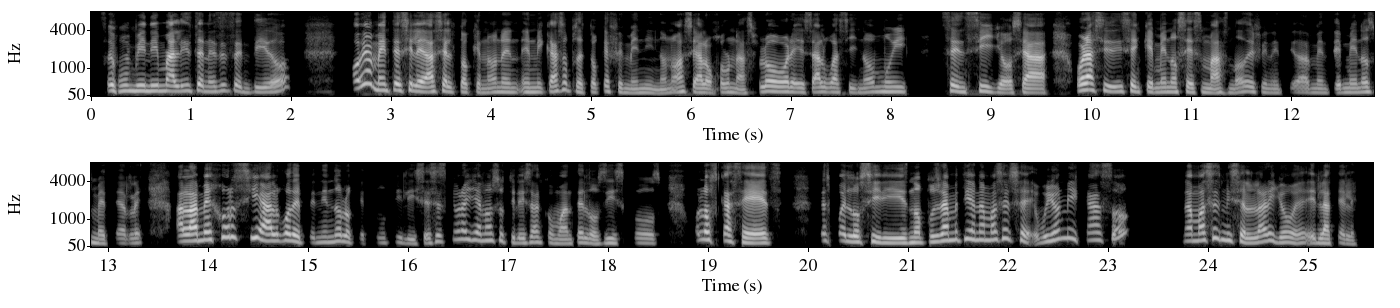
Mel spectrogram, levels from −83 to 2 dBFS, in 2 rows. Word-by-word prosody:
soy 205 0 0
muy 200 +2 -2
minimalista 195 0 +3
en 180 - -4
ese 190 +4 -6
sentido. 160 - -4 0.6
Obviamente, 225 - +3
sí 220 +2 0
le 185 - +5
das 170 +3 +5
el 170 -5 +1
toque, 155 -2 -4
¿no? 145 +2 -5
En 155 -1 -3
en 160 0 -2
mi 160 - -5
caso, 185 +10 0
pues, 165 -4 -3
el - - -22
toque 155 +3 -6
femenino, 135 -5 -7
¿no?, 135 - -5
o 165 - 0
sea, 145 - 0
a - - +2
lo 140 - 0
mejor 155 +4 -7
unas 130 -5 -5
flores, 170 -4 +1
algo 160 0 0
así, 150 -2 -7
¿no?, 150 +3 -6
muy 170 0 -4 0.3
sencillo, 170 -5 0
o 135 - -2
sea, 140 -1 +5 0.2
ahora 230 +2 +10
sí 210 -2 -3
dicen 175 0 -1
que 160 -1 -1
menos 160 +1 -2
es 150 -1 0
más, 140 -1 +1
¿no?, 145 +4 -6
definitivamente, 140 -4 -8
menos 150 +3 -4
meterle 155 +1 -6 0.3
a 210 - +4
la 230 +1 +11
mejor, 365 +8 +2
sí, 345 0 +1
algo, 235 -2 +5
dependiendo 185 0 -1
lo 200 -3 -1
que 150 - -20
tú 170 - -20
utilices. 160 -4 -9
Es 215 -1 -5
que 280 - -16
ahora 295 0 -1
ya 265 -3 -2
no 245 +1 -2
se 240 - -6
utilizan 175 0 -5
como 160 -5 -7
antes 145 +5 -3
los 140 -4 -5
discos 155 0 -8 0.3
o 255 - -12
los 275 -1 +2
cassettes, 165 -7 +3 0.4
después 245 -1 -5
los 200 -2 +3
CD's, 165 -5 +2
¿no? 180 0 +1
Pues, 200 +4 -2
realmente 265 +6 +3
nada 270 -2 +1
más 275 +3 -2
ese 295 -6 -2
bu 195 - -4
yo 260 +5 +2
en 305 - -4
mi 325 -3 -3
caso 265 - -4 0.5
nada 230 0 0
más 255 +5 +2
es 335 - 0
mi 260 -2 -1
celular 195 0 +1
y 245 - -2
yo, 180 -1 -1
eh, 160 +2 -5
y - - -2
la 155 -1 +3
tele. 135 -4 -9
175 Hz, 225 wpm, -24 LUFS, 155-215 Hz, 0.6 s, la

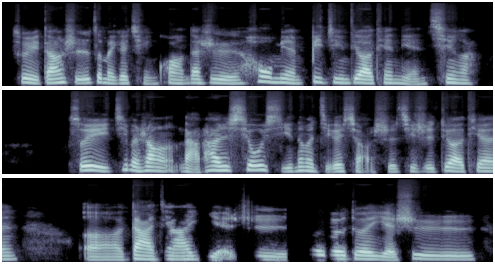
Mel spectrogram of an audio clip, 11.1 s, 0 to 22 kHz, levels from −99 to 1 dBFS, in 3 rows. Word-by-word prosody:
所 195 - 0
以 170 - +2
当 175 +4 +4
时 170 -3 -1
这 200 - 0
么 165 - 0
一 - - -5
个 160 - 0
情 140 -3 -10
况， 155 +1 -2
但 175 0 +1
是 160 -3 -1
后 225 +9 +1
面 180 -5 -1
毕 210 - -2
竟 180 -1 -3
第 180 +1 +3
2 165 - +8
天 170 +1 -4
年 130 -4 -7
轻 180 +5 -2
啊， 155 -2 -6 0.6
所 200 - +3
以 185 -5 +5
基 200 +10 -6
本 185 -4 +2
上 175 -3 +3
哪 150 - 0
怕 200 +1 +4
是 195 - +3
休 215 +3 +3
息 155 -7 -4
那 185 - -1
么 175 - +1
几 - - -8
个 150 - +3
小 155 - -4
时， 140 - -6
其 155 +3 -5
实 145 0 -5
第 180 - 0
2 155 -3 +5
天， 160 +1 -2 0.5
呃， 135 0 -1
大 160 +1 +5
家 155 +2 -4 0.2
也 - - -3
是 140 -4 -6 0.2
对 180 -1 -2
对 175 -1 +2
对， 165 -2 +3
也 135 -4 +1
是 155 0 -2
165 Hz, 275 characters per minute, -23 LUFS, 150-180 Hz, 0.6 s, 2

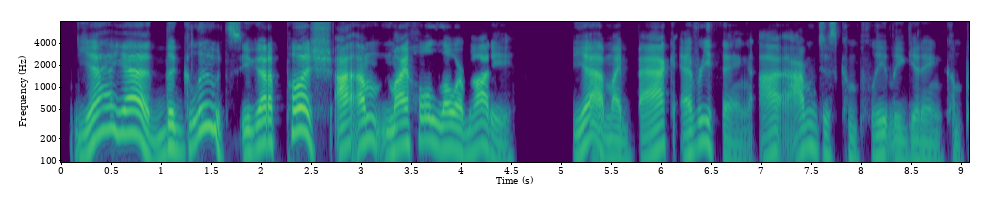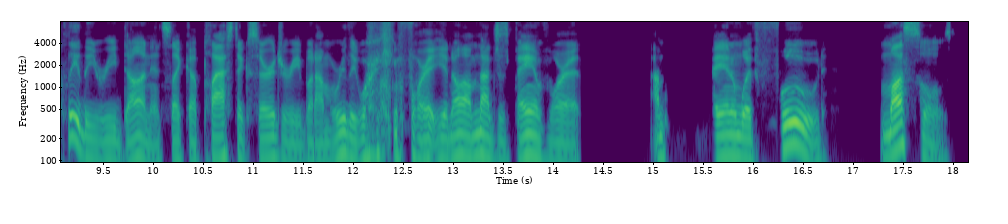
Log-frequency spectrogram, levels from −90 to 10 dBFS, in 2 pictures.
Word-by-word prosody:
Yeah, 195 - +2
yeah, 240 - +6
the 115 +10 +1
glutes. 250 - -1
You 130 +1 -2
gotta 180 +3 +6
push. 250 -2 +5
I 165 - +7
I'm 185 -7 +1
my 150 +7 +6
whole 185 +1 -1
lower 150 -3 +2
body. 115 - -1 0.6
Yeah, - - +3
my 100 -1 -2
back, 105 - +1
everything. 110 - -5
I - - 0
I'm 150 +1 -2
just 115 -6 -8
completely 100 +1 -9
getting 90 -3 -10
completely 100 - -4
redone. 95 +1 -4
It's 80 +3 -5
like 95 -2 -6
a 85 - -5
plastic 105 +1 -2
surgery, 100 -5 -4
but 85 +2 -9
I'm 85 +1 -6
really 110 -2 -2
working 110 +4 -4
for 100 -2 -4
it, 100 - -1
you 105 0 -4
know, 110 +3 -1
I'm 110 -1 -1
not 115 -4 0
just 90 -1 -10
paying 110 +1 +1
for 90 -1 -6
it. 80 - -6 0.7
I'm - - -4 0.5
paying 110 +1 +1
with 100 -4 0
food, 140 - +1 0.5
muscles, 90 -1 +2
105 Hz, 160 wpm, -24 LUFS, 95-150 Hz, 0.7 s, I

